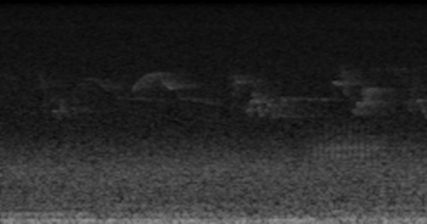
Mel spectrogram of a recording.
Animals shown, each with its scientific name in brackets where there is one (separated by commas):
Eastern Wood-Pewee (Contopus virens), Downy Woodpecker (Dryobates pubescens), Red-eyed Vireo (Vireo olivaceus)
